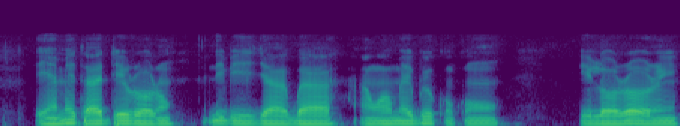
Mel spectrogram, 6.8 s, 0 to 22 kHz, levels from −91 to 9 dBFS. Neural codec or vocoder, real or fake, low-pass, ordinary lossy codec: none; real; 7.2 kHz; none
